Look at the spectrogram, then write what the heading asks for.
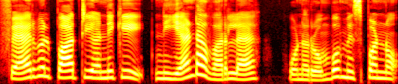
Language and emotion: Tamil, sad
